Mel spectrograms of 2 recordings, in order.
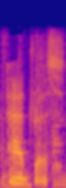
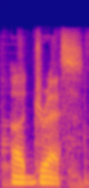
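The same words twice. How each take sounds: First: The stress is on the first syllable. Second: The stress is on the second syllable.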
